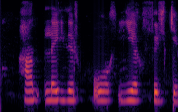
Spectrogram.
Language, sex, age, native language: Icelandic, male, 8, Icelandic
